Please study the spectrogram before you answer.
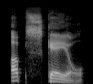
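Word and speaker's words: Upscayl: free one on GitHub called upscale UPS c a y l so it's spelled weird UPS c a y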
